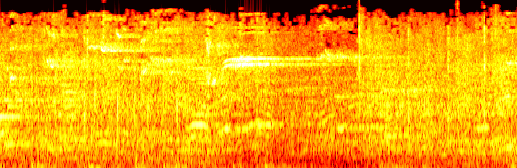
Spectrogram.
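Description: A basketball bounces with dull thumps.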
